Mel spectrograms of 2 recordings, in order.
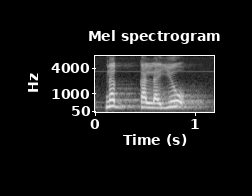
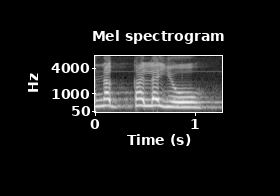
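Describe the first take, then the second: First: The stress is on the last syllable. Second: The stress is not on the last syllable.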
